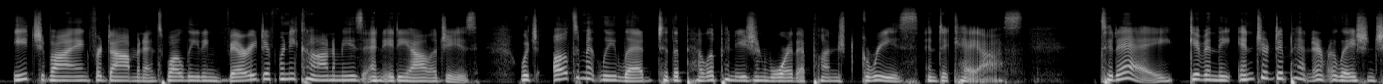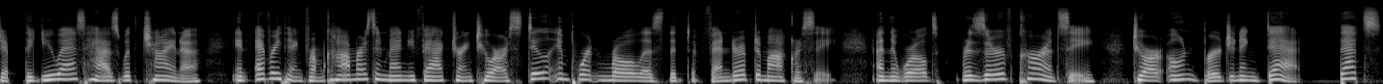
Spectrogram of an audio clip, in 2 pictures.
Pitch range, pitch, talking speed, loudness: 170-220 Hz, 185 Hz, 130 wpm, -24 LUFS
